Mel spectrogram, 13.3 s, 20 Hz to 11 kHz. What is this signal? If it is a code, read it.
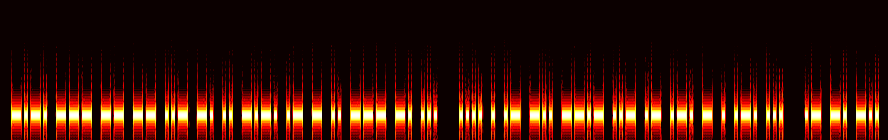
Morse code, heard as a keyed tone, about 25 wpm, 610 Hz. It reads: COMMUNICATIONS HEADQUARTERS AND
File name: 1 English 25wpm / AQC07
